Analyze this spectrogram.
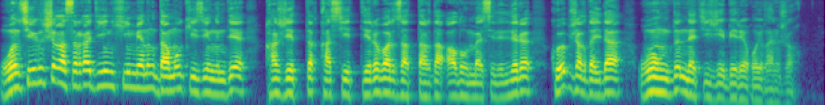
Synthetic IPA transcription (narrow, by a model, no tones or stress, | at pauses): wo̞nse̞kʲɪzʃɪʁɑsəɾʁɑd̪e̞jɪnχijmijanəɴd̪ɑmuwkʲʰe̞ze̞ŋɪnd̪e̞ | qʰɑʒe̞t̪ːɪqʰɑsije̞t̪ːe̞ɾɪbɑɾzɑt̪ːɑɾd̪ɑʔɑlˠumæse̞le̞le̞ɾɪ | kʲʰɵpʒɑʁd̪ɑjd̪ɑ | wo̞ɴd̪ənæt̪ijʒe̞be̞ɾe̞̰qʰo̞̰jʁɑ̰nʒo̞̰q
